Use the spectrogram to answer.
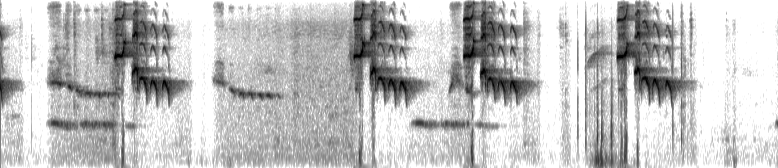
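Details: Javan kingfisher from Indonesia, calling often: four loud bursts of harsh, rapid, rattling notes, each bouncing downward, spaced irregularly, with faint thin drawn-out whistles from another bird in the quiet gaps.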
